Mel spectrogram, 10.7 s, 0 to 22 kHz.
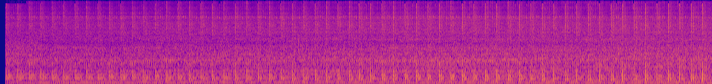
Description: My 2002 BMW 320i has been making this ticking sound. The sound appears to come from cylinders 3 and 4.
